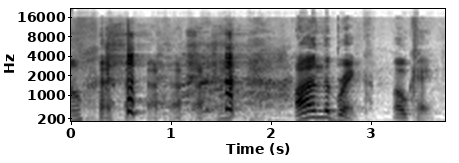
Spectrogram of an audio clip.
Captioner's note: Adamus chuckles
